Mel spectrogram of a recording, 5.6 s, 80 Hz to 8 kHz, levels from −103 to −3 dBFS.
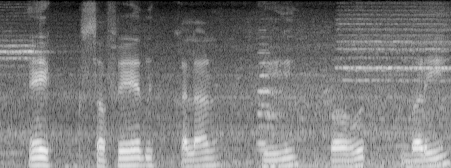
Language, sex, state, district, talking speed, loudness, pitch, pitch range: Hindi, male, Bihar, West Champaran, 75 wpm, -19 LUFS, 125 Hz, 110-135 Hz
